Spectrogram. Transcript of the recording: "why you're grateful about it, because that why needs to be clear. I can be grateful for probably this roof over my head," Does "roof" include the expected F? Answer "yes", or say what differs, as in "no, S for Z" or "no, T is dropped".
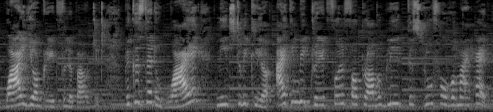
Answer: yes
